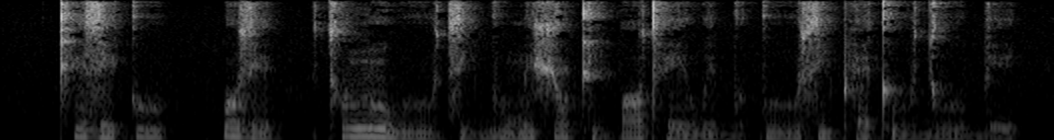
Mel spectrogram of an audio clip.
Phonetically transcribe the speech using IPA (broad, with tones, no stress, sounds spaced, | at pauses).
kʰ ɪ˦ z e˨ k u˦ | k͡p o˦ z ɪ˨ | tʰ ʊ˦ ŋ ũ˦˨ w uː˨ t͡s i˨ b u˦˨ m ɪ˦ ʃ o˦ kʼ i˨ p ɔ˦ tʰ e˨ w ɪ˨ b ʊ˨ k uː˦ s i˦ pʰ ɛ˨ kʼ uː˨ d uː˦ b e˨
